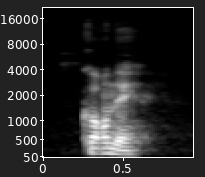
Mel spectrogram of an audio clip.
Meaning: 1. cone 2. horn; (ice-cream) cone 3. post horn 4. cornet; cornet stop (on organ) 5. portable inkhorn 6. plastic bag 7. ear trumpet
- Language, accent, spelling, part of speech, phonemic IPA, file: French, France, cornet, noun, /kɔʁ.nɛ/, LL-Q150 (fra)-cornet.wav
